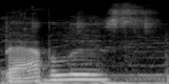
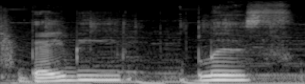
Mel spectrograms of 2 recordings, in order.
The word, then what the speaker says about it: BaByliss: the curling iron that i'm using is called babyliss baby bliss one two i know it's spelled b-a-b-l-i-s-s those are the curlers of the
